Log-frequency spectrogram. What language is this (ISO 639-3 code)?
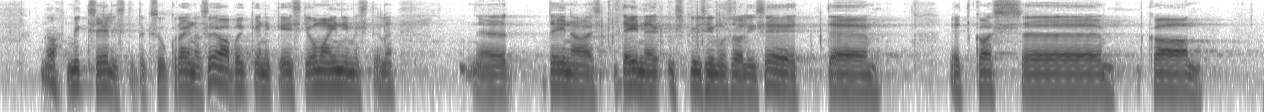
est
